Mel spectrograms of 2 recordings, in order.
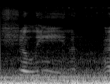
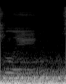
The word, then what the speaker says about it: Schelin: My Twitter, oh, it's Allison, A-L-I-S-O-N, Shaleen, S-C-H, like, school, E-L-I-N. I have a terrible name, like, in terms of searching for it. It's really hard to pronounce, and, like, from the spelling, no one knows. But, yeah, S-C-H-E-L-I-N is Shaleen.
